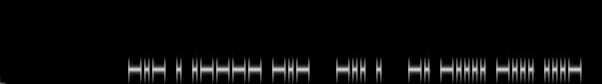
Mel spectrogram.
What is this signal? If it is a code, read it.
Morse code, heard as a keyed tone, about 30 wpm, 700 Hz. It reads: KE1K DE N6BV
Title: USA Callsign DE Callsign - 4 Characters - 30wpm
